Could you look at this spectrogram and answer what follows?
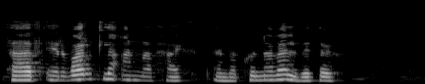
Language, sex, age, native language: Icelandic, female, 50-59, Icelandic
